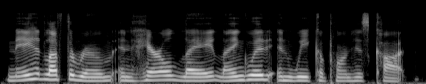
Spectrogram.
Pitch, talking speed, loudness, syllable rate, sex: 185 Hz, 195 wpm, -18 LUFS, 4.3 syllables/s, female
